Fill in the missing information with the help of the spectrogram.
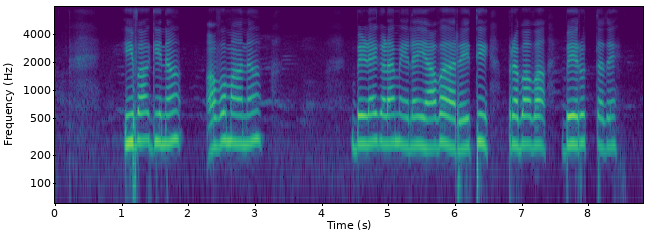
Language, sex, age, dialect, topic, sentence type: Kannada, female, 25-30, Central, agriculture, question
